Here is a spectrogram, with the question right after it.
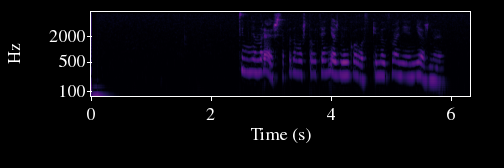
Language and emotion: Russian, positive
